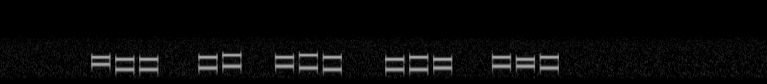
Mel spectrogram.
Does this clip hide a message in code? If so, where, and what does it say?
Yes: DTMF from 0.9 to 5.6 s, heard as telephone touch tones, dialled by machine, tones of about 180 ms. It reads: 011 59 862 124 875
